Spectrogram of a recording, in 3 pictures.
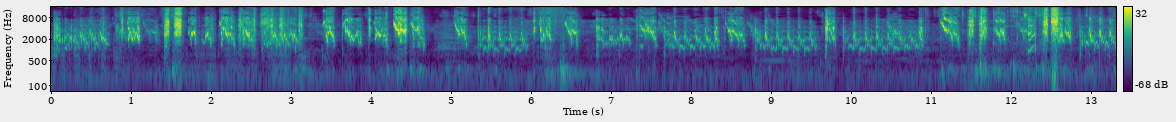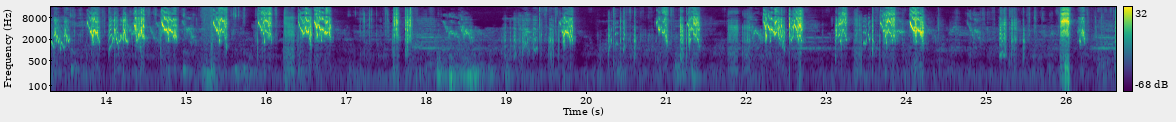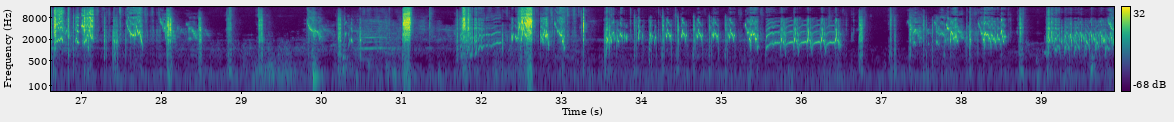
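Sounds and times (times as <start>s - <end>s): budgerigar chattering and warbling: 0.0s - 39.9s.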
